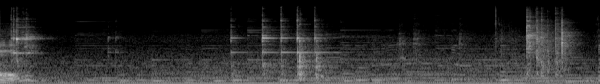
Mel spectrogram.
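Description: Metal tongs clinking and scraping against a glass jar as a pickled egg is fished out of the brine, with a cluster of clinks about halfway through and another knock near the end, over soft background music.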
